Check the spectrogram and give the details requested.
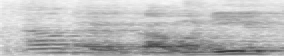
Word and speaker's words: Kawennenhas: Kawennenhas.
